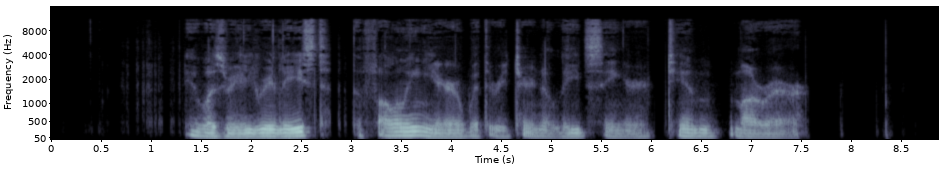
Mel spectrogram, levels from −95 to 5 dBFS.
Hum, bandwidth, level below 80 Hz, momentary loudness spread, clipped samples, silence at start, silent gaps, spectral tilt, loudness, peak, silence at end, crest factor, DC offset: none; 11.5 kHz; -48 dBFS; 16 LU; under 0.1%; 1.35 s; 2.81-2.86 s, 2.96-3.01 s, 6.04-6.12 s; -6.5 dB/octave; -30 LUFS; -12 dBFS; 1.35 s; 18 dB; under 0.1%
